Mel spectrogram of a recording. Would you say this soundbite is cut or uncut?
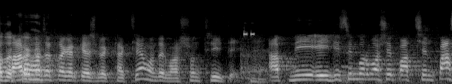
cut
